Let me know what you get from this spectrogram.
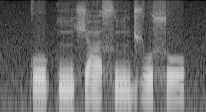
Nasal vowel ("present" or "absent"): present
